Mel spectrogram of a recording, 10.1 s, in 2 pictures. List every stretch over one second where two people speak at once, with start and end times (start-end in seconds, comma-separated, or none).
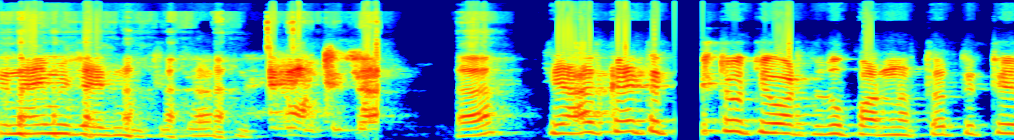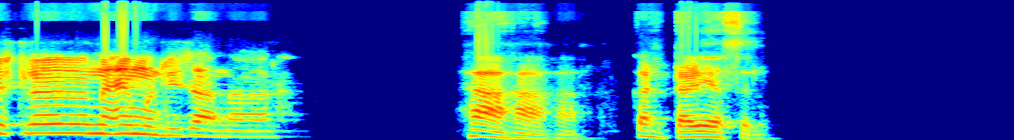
none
